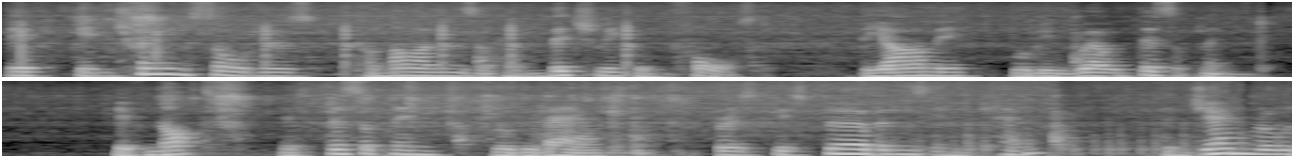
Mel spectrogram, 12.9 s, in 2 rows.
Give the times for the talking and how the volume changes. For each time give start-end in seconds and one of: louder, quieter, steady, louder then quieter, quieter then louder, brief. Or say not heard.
0.0-12.8 steady.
